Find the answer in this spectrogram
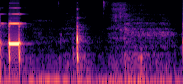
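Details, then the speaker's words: LifePak monitor alarm beeps after first shock during CPR, alarming because patient is pulseless, training demonstration: short spaced electronic beeps in a quiet room. "I'm sorry it's gonna keep alarming at me because it's defensing that the patient is pulseless"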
